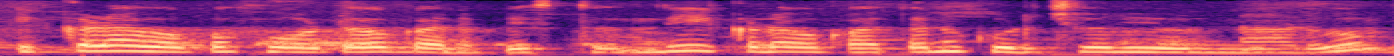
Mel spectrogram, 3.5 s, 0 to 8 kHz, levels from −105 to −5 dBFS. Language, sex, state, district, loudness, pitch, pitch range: Telugu, female, Andhra Pradesh, Sri Satya Sai, -15 LUFS, 235 Hz, 215-250 Hz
